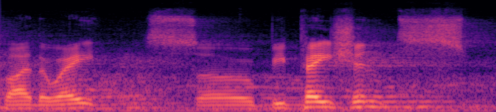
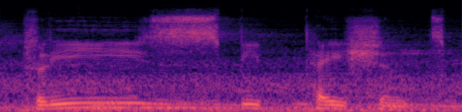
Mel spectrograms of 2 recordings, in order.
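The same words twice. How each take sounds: First: Said in the usual way. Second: Softer, slow coaxing request; gentle plea. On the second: Real, not acted. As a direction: soothe the waiting fans.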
